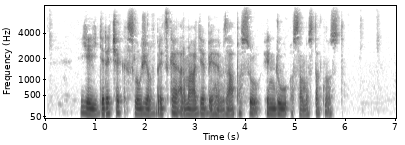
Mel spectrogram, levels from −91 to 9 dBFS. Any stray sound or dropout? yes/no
no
